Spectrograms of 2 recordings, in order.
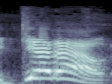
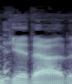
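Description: First: High, loud re-enacted yell; full-voiced comic shout. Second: Said in the usual way. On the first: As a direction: yell it to throw someone out. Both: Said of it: "I was yelling".

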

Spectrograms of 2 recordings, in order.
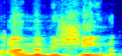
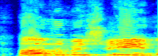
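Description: First: Said in the usual way. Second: Very high, belted boast; high, triumphant catchphrase cry; party catchphrase yell. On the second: Acted. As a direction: crow it at a drunken party. Repeating the catchphrase all night, acted.

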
